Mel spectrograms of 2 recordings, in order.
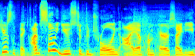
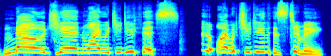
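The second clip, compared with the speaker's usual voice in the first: high wailing, half-laughing despair; a wounded cry of betrayal; betrayed and heartbroken; 11 semitones higher than usual. Real, not acted. Game froze, wailing at Jin.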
